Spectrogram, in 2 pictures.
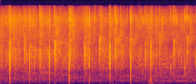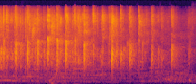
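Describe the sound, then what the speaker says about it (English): Audience at a computer science education day event applauds the MC, a mix of crowd clapping with a few loud, close individual claps, tapering off near the end with some voices underneath. "Can we get one more round of applause for our amazing MC this afternoon?"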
